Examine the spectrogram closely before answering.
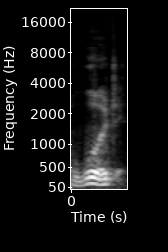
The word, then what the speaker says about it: would: Obviously would, could, and should all have silent L's. So that would is exactly the same as wood that comes from trees.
